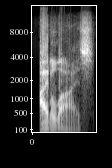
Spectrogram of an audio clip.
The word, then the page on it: idolize: American English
